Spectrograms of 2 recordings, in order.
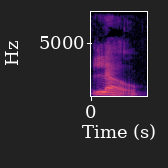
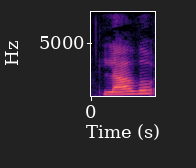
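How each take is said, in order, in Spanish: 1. La d entre vocales se omite. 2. La d entre vocales se pronuncia.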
